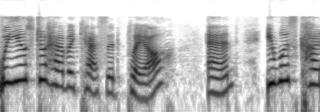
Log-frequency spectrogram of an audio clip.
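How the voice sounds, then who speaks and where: A woman at a moderate pace with very wide pitch swings. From Bangladesh. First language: Chakma. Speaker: student. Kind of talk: scripted narration.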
